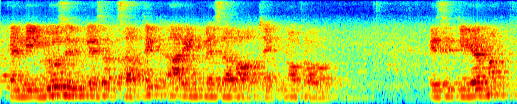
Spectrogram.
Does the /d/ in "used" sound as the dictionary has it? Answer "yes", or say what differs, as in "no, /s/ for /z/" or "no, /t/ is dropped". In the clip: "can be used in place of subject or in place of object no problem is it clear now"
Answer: no, /d/ is dropped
